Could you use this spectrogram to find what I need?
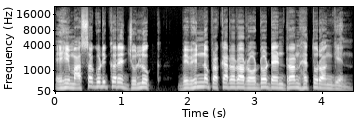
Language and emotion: Odia, neutral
